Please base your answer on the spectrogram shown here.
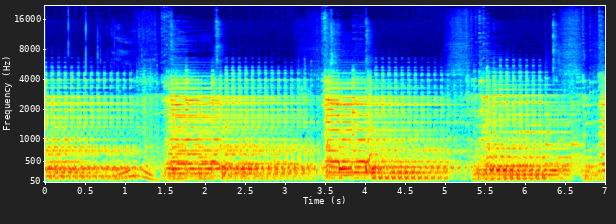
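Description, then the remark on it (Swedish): A dense, distorted electric guitar chord swells through a heavy effects pedal as its left momentary switch is pressed down, with warbling, shimmering modulation; it drops out briefly around the second and fifth seconds before surging back, loud and sustained. “Eh, då ska jag trycka ner moment, eh, den vänstra då.”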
